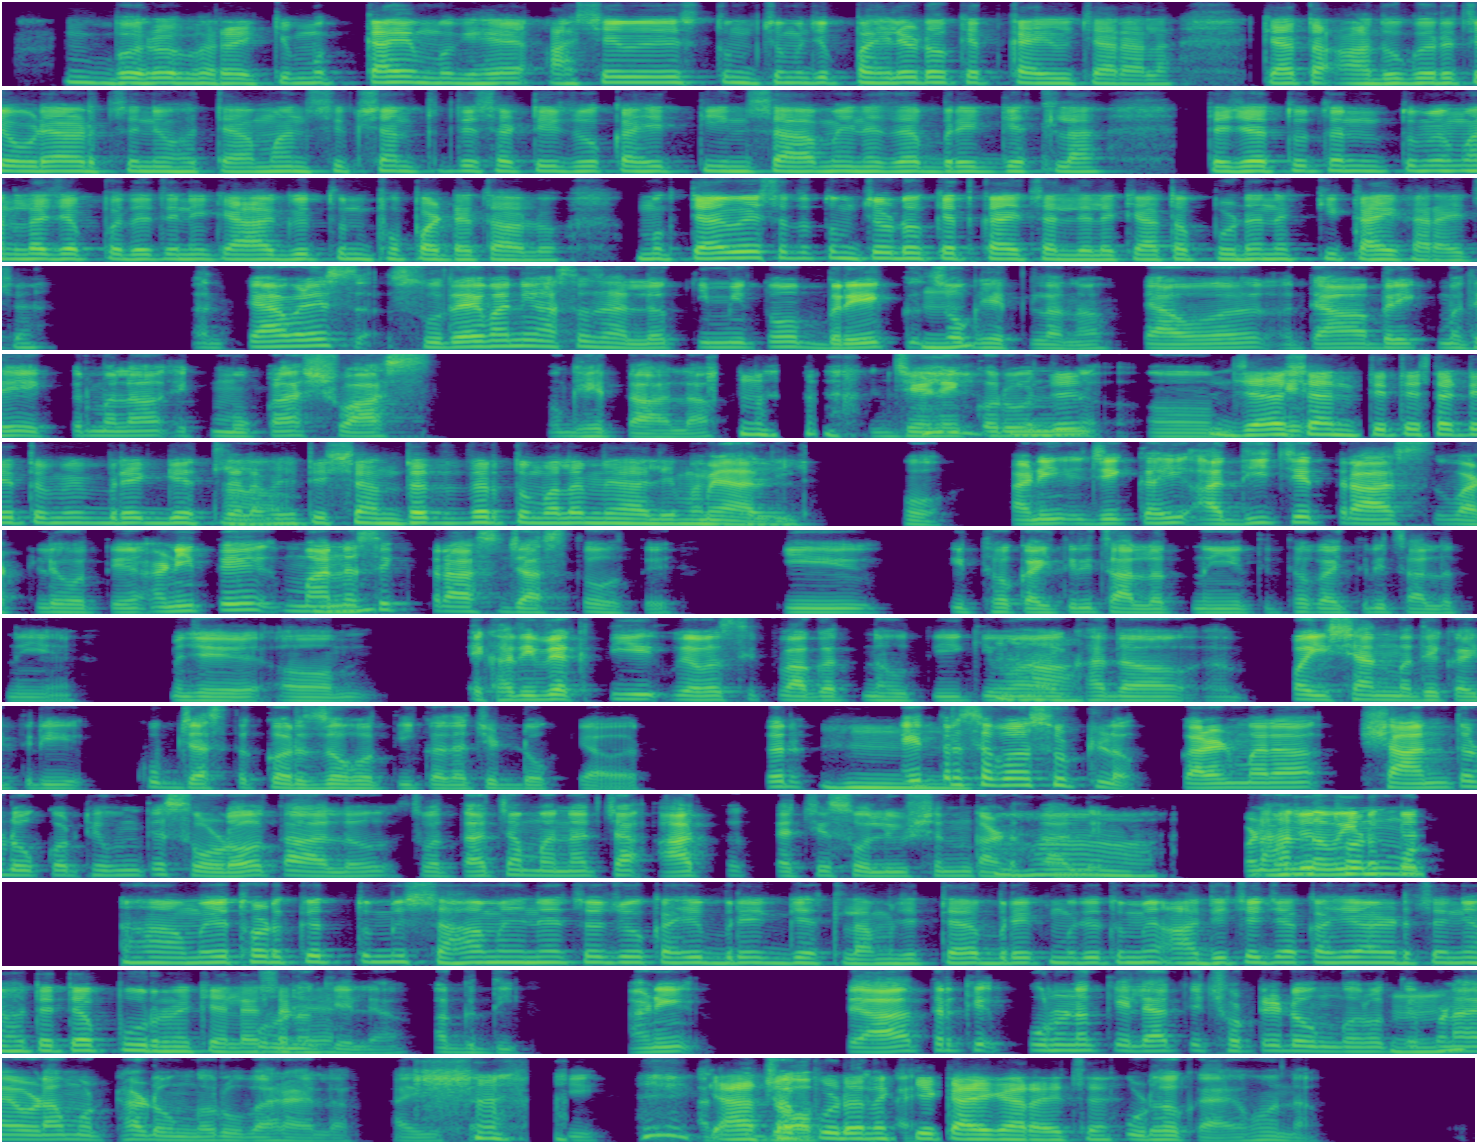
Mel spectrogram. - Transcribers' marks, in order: laughing while speaking: "बरोबर आहे की"; other background noise; chuckle; laughing while speaking: "म्हणजे ज्या शांततेसाठी तुम्ही ब्रेक घेतलेला"; chuckle
- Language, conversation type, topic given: Marathi, podcast, एखाद्या अपयशातून तुला काय शिकायला मिळालं?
